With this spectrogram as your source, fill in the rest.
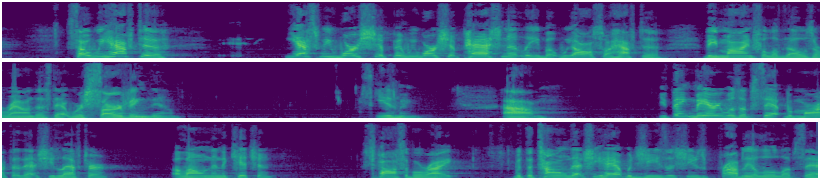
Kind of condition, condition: setting, large echoing room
